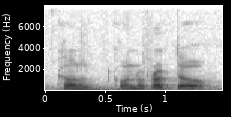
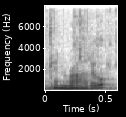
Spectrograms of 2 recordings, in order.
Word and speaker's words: Conrado: Next, we have Conroto. Is that how you say it? I think that's the right way to say it, but my name is Conrado, excuse me, and I live on Hogue Road.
